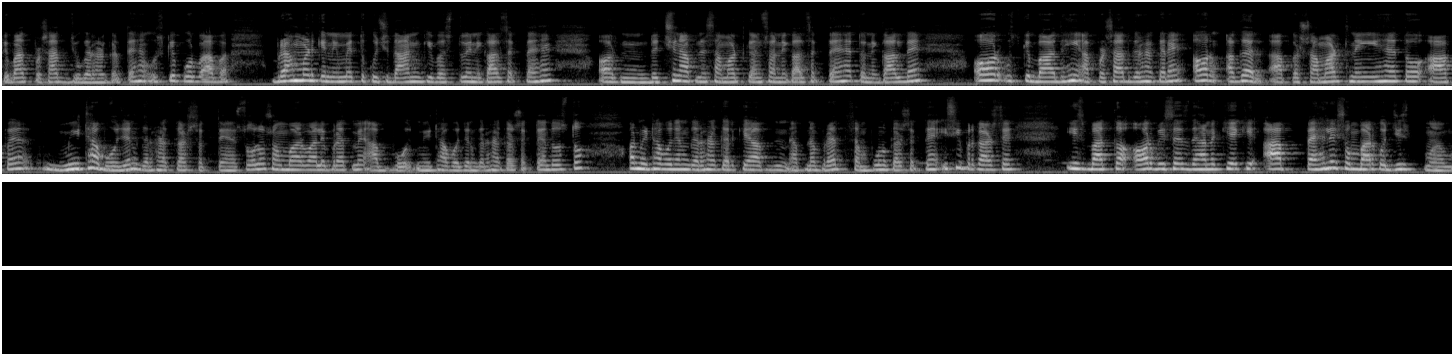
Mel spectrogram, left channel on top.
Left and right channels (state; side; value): silent; right; digital silence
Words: बाद प्रसाद जो ग्रहण करते हैं उसके पूर्व आप ब्राह्मण के निमित्त कुछ दान की वस्तुएं निकाल सकते हैं और दक्षिणा अपने सामर्थ्य के अनुसार निकाल सकते हैं तो निकाल दें और उसके बाद ही आप प्रसाद ग्रहण करें। और अगर आपका सामर्थ्य नहीं है तो आप मीठा भोजन ग्रहण कर सकते हैं। 16 सोमवार वाले व्रत में आप मीठा भोजन ग्रहण कर सकते हैं दोस्तों और मीठा भोजन ग्रहण करके आप अपना व्रत संपूर्ण कर सकते हैं। इसी प्रकार से इस बात का और विशेष ध्यान रखिए कि आप पहले सोमवार को जिस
